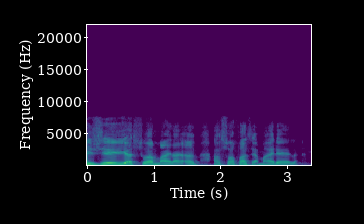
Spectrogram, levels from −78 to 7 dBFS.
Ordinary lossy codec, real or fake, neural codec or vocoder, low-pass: none; fake; codec, 16 kHz, 2 kbps, X-Codec, HuBERT features, trained on LibriSpeech; none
